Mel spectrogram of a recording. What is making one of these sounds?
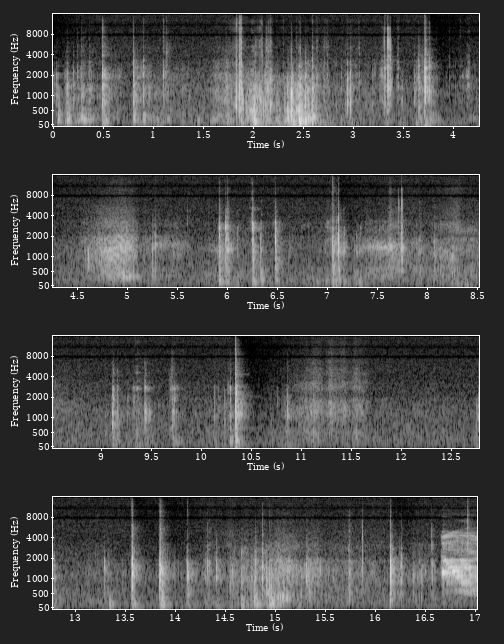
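Fingers tap and click against a small plastic toy.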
